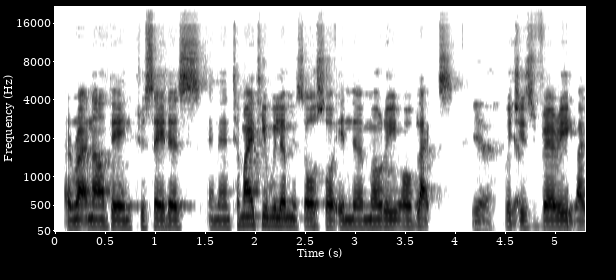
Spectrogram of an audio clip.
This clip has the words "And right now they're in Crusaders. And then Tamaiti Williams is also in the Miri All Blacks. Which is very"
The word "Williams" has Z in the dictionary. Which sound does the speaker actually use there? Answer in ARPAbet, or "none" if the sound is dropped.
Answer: none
